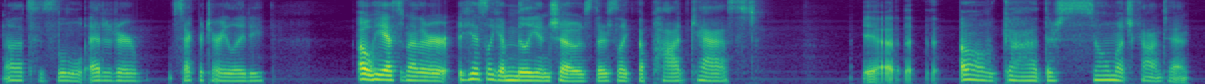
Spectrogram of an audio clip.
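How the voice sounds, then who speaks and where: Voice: medium pitch, measured pace. A host mocking a played clip in casual, sarcastic reaction commentary, swearing now and then.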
